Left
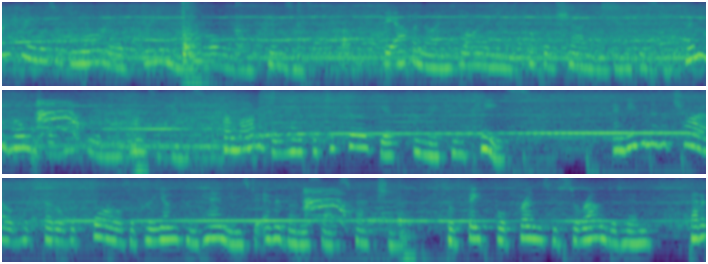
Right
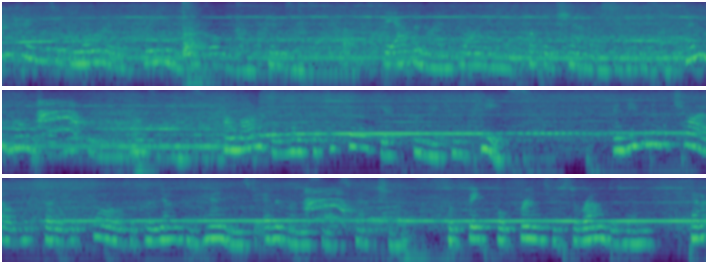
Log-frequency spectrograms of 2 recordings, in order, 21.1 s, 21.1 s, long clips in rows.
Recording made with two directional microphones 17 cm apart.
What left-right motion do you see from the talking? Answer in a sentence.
You can hear the talking stay in one place.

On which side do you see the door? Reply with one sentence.
You can hear the door on the left.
